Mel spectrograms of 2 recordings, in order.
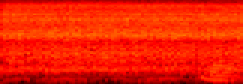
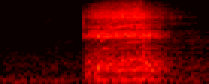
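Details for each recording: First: Reico Titan truck camper electric jack: harsh, rough high-pitched motor drone for about two seconds, much noisier than the other jacks; motor sounds worn and going, and a spare motor runs much quieter. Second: Rieco-Titan truck camper jack, spare motor tested during teardown: a brief, smooth high whir with no grinding or clunking, much quieter than the original motor, which sounded like it was going.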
